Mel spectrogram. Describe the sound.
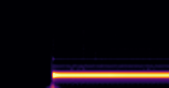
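A telephone ringback tone on an outgoing call: after half a second of silence, a single steady pure tone begins and holds at even loudness to the end.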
